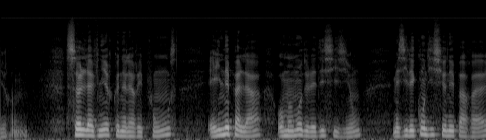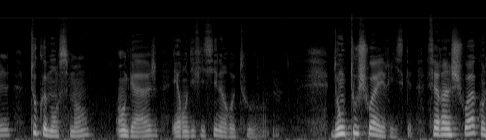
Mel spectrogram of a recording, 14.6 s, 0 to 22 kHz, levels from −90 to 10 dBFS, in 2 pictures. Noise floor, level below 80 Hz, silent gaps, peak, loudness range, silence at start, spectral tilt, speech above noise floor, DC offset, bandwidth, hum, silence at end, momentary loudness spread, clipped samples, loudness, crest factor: -61 dBFS; -66 dBFS; none; -16 dBFS; 6 LU; 0 s; -7.5 dB/octave; 27 dB; under 0.1%; 13.5 kHz; none; 0 s; 16 LU; under 0.1%; -35 LUFS; 18 dB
